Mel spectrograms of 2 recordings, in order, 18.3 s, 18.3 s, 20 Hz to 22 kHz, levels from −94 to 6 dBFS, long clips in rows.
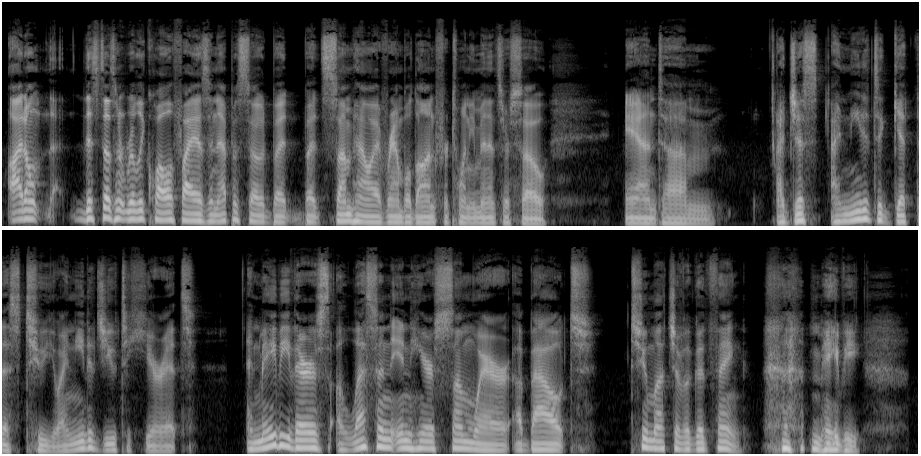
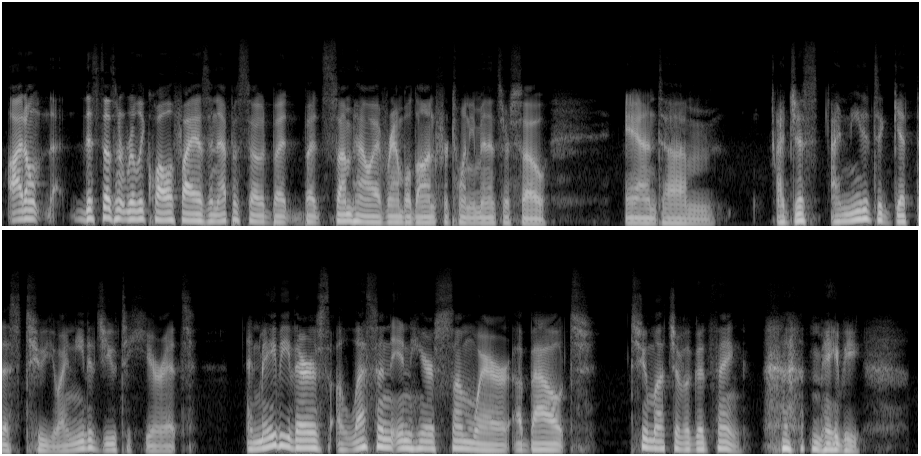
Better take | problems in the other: first | muffled; very; fading above 2 kHz

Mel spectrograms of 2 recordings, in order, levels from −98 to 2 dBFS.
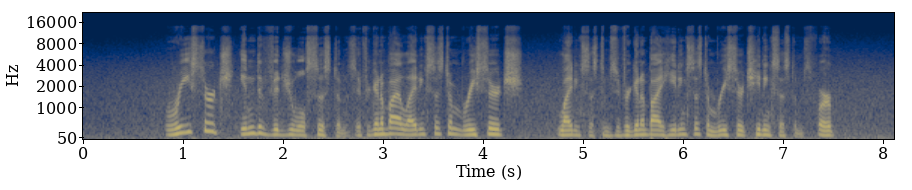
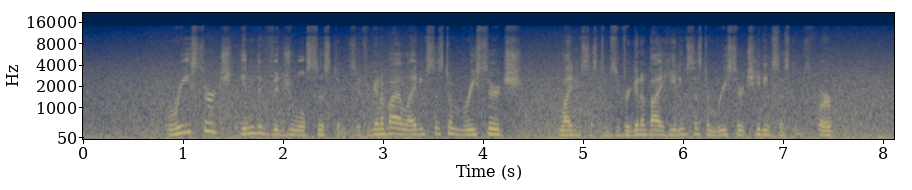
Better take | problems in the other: first | wind noise on the microphone; heavy; 7 dB below the speech; occasional gusts in the first

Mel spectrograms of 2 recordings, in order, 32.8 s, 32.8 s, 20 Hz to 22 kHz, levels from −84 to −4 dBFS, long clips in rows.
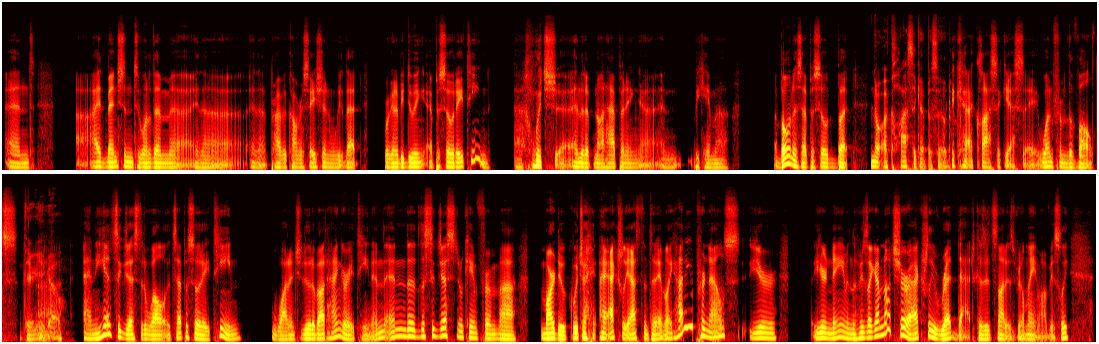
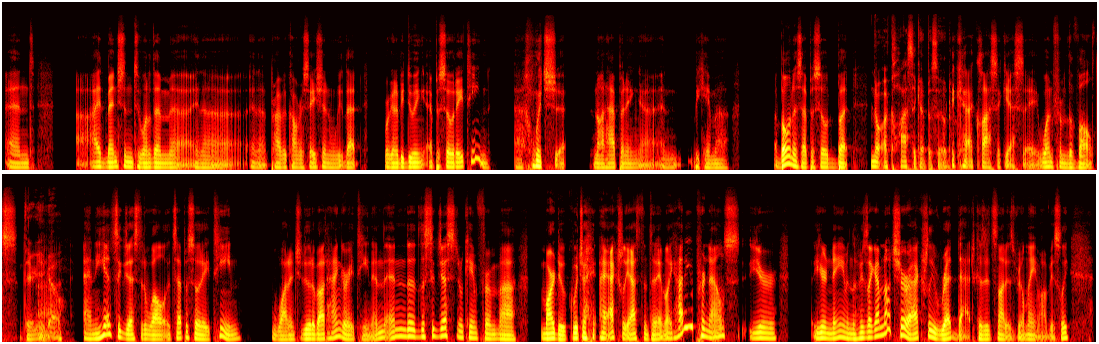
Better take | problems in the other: first | audio cutting out; at 8.5 s

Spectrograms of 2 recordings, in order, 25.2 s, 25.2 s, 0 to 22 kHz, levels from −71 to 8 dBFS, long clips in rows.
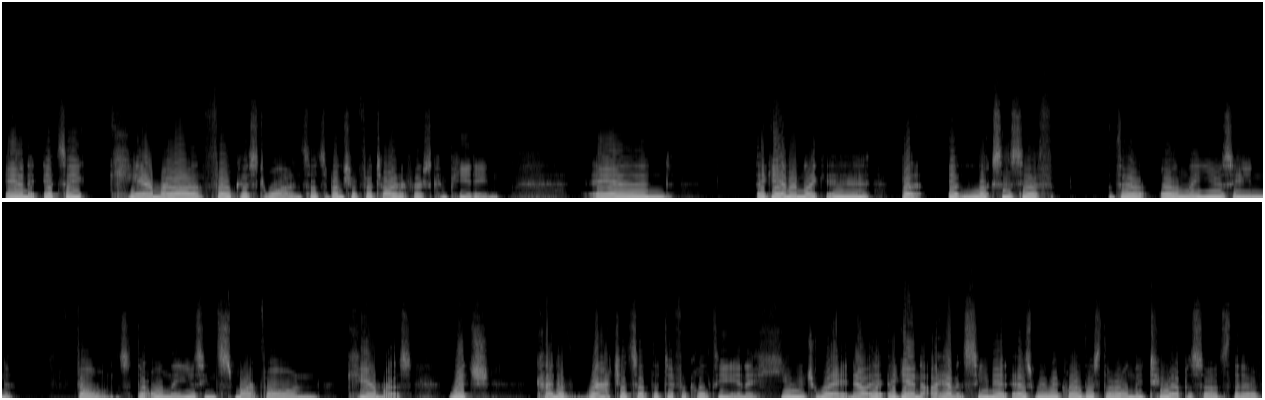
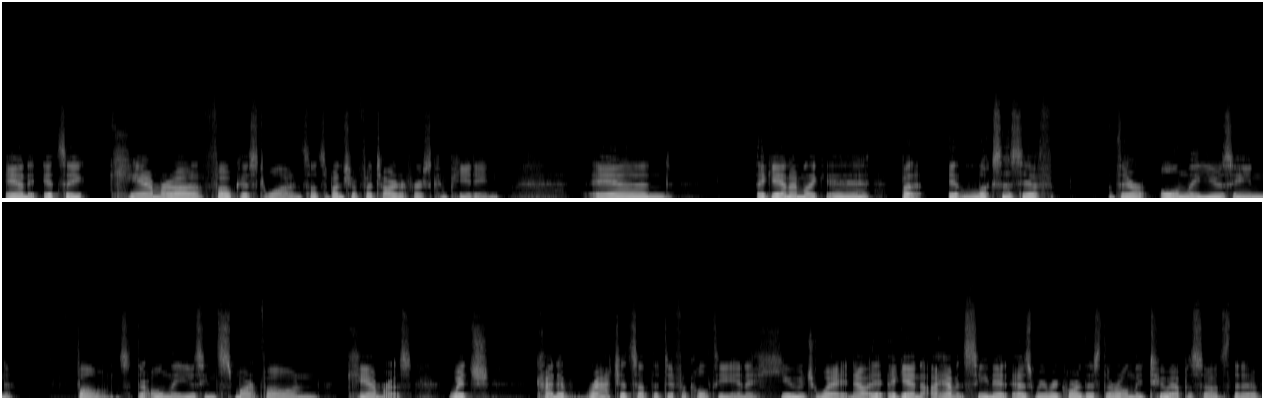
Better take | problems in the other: second | distortion; slight; 10 dB below the speech

